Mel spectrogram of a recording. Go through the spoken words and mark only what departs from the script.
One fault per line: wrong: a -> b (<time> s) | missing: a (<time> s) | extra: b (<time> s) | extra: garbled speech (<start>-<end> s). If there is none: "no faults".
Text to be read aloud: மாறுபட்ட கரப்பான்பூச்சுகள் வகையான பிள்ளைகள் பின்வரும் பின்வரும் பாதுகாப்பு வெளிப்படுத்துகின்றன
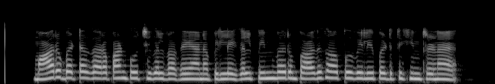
missing: பின்வரும் (3.0 s)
